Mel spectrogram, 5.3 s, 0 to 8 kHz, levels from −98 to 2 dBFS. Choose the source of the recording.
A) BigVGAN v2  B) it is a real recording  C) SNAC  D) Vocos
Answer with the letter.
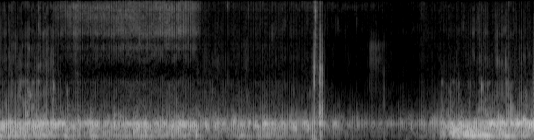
A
